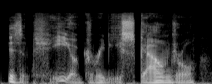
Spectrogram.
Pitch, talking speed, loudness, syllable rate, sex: 85 Hz, 140 wpm, -19 LUFS, 3.8 syllables/s, male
